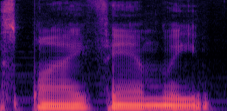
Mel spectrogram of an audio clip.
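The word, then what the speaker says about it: Spy × Family: this season we have the very popular manga spy family yes you're not supposed to pronounce the eggs by the way adopted into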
